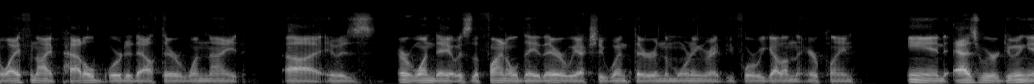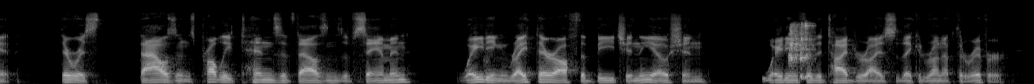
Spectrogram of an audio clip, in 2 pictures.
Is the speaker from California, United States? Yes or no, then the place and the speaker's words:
no; Eau Claire, Wisconsin, United States; I grew up just down in Eau Claire. I had never been to Duluth.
